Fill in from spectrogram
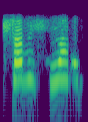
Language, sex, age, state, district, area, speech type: Bodo, female, 60+, Assam, Chirang, rural, conversation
